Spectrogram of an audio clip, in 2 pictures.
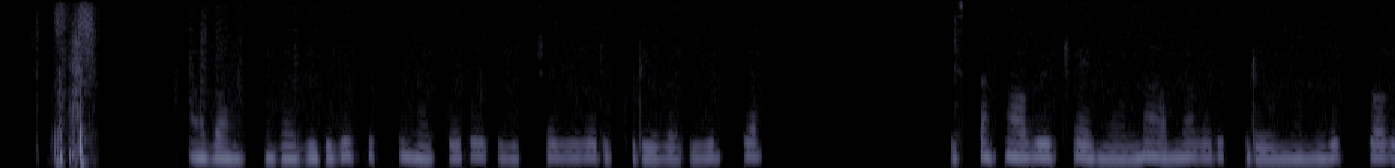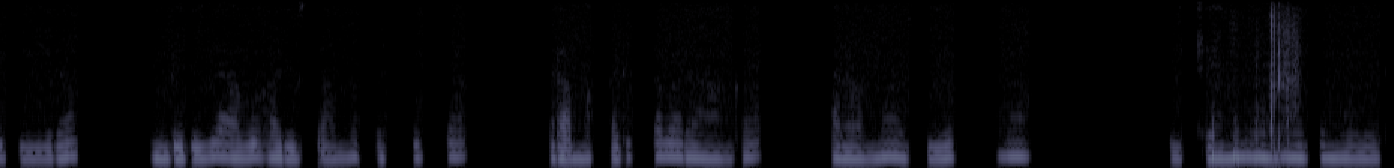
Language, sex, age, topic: Kinyarwanda, female, 18-24, government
